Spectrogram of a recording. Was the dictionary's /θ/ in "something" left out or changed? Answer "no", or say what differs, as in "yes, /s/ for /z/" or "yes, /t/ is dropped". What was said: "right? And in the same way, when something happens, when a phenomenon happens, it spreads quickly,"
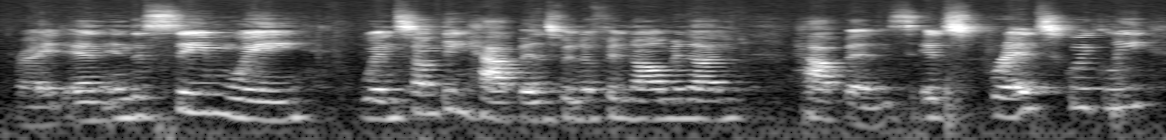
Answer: no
